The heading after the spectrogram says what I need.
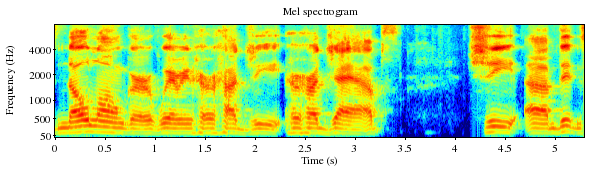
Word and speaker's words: hijab: It's a hijab.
